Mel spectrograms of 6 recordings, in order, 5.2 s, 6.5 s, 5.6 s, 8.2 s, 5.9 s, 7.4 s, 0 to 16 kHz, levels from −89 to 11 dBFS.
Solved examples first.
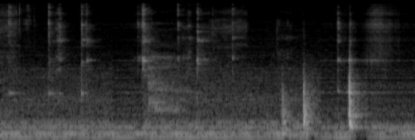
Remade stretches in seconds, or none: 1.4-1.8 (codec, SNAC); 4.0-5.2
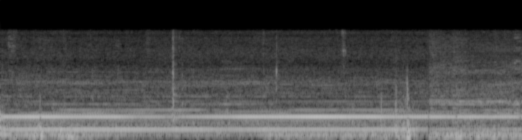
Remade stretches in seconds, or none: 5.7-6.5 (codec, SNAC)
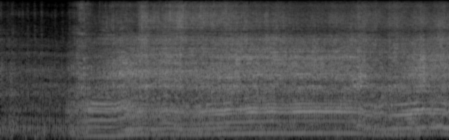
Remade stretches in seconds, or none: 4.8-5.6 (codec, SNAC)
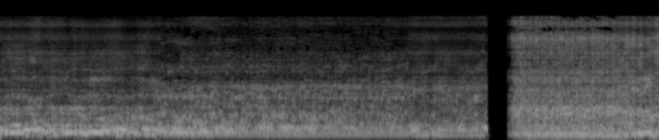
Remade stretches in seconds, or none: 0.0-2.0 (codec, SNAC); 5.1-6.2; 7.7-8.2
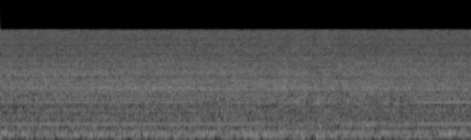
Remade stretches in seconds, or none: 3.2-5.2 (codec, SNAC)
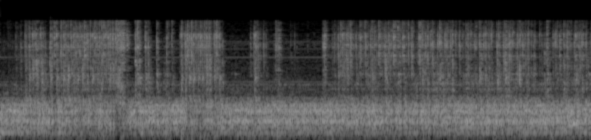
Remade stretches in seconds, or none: none

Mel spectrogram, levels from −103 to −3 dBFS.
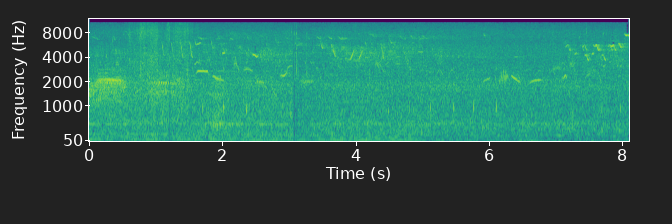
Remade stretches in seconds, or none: none

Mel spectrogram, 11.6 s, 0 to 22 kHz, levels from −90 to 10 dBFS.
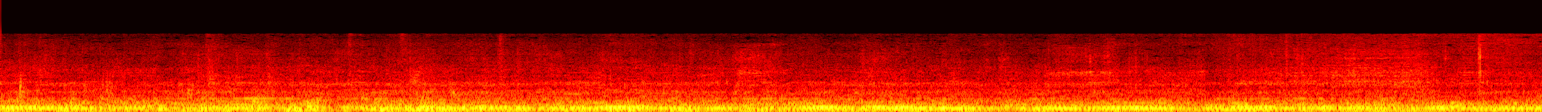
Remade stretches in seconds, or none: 0.0-6.5 (codec, SNAC); 7.1-9.5; 10.6-11.6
